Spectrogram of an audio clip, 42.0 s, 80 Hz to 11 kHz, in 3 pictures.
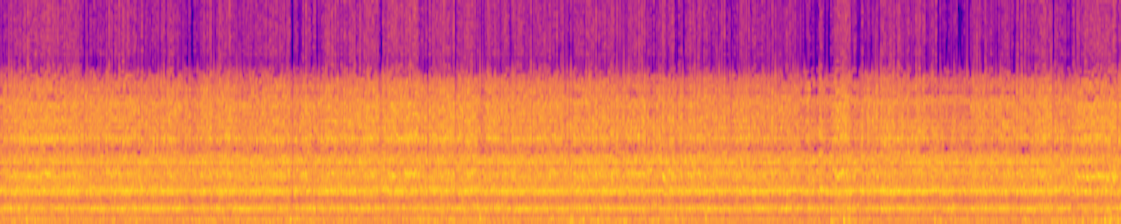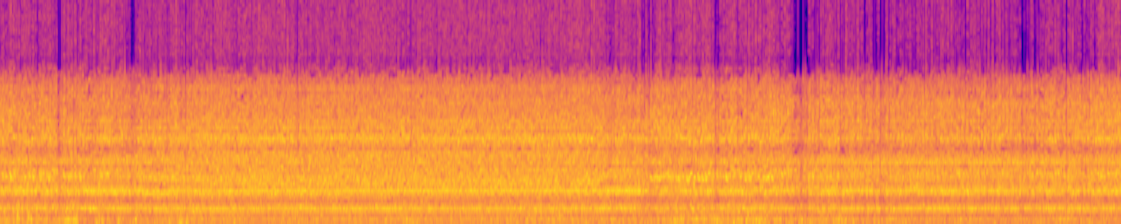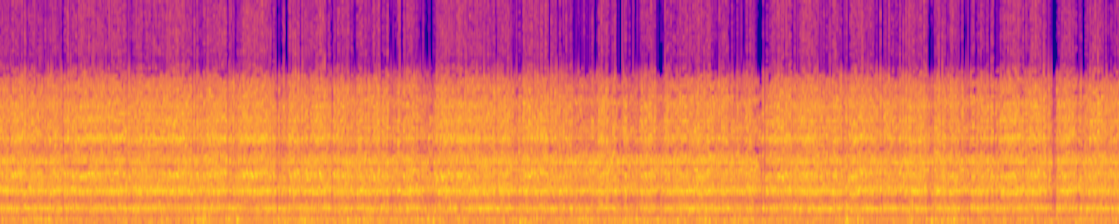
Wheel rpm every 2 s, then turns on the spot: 230, 230, 230, 230, 240, 230, 230, 230, 210, 210, 220, 230, 240, 230, 230, 230, 230, 230, 230, 230, 230.
none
